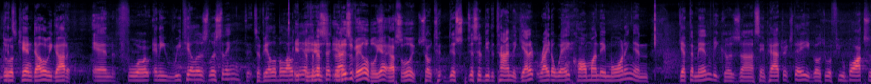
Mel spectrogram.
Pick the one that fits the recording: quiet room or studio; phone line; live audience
live audience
